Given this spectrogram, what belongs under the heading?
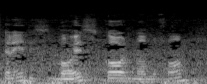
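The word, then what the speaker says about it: Boyce–Codd: तो बी से जाहिर है कि बॉयज कॉड, ठीक है, अगर आप इसे प्रोनाउंस करें this is boys code normal form, तो यानी बॉयज और कॉड दोनों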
